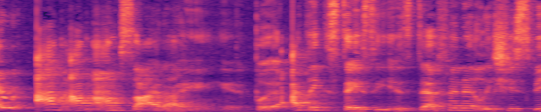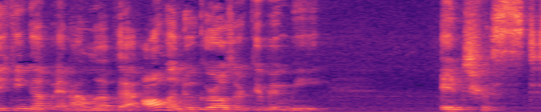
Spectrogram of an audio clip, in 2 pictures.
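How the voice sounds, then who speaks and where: Loud and animated, a woman with a fairly low pitch speaks at a fairly quick pace with very wide pitch swings, amid noticeable background noise and audible room echo. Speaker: YouTuber reality TV recapper. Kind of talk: casual recap commentary. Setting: home video recording with ring light.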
